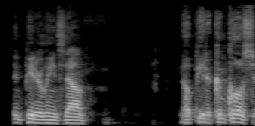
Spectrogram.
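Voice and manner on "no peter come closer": put-on dying man voice. Acting out a dying man calling Peter closer: imitating dying Uncle Ben. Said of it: "finds him dying on the street".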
